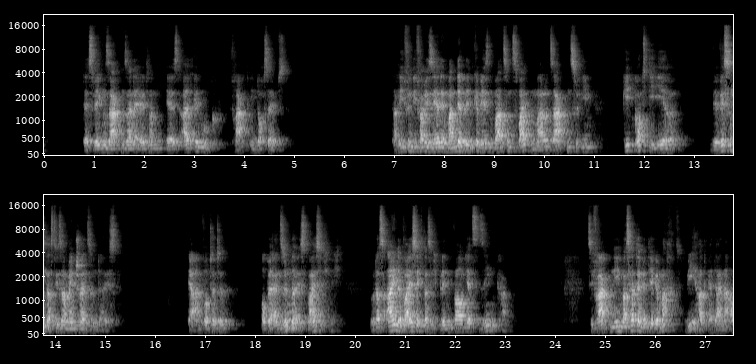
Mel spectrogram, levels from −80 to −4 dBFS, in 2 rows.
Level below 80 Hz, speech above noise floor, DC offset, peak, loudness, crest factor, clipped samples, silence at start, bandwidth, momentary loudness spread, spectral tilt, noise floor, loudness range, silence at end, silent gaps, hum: -82 dBFS; 53 dB; under 0.1%; -2 dBFS; -25 LUFS; 24 dB; under 0.1%; 0.8 s; 16 kHz; 15 LU; -3 dB/octave; -79 dBFS; 9 LU; 0 s; none; none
